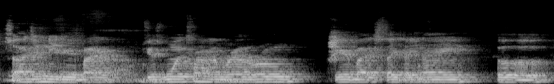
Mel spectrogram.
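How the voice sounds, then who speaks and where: A man's voice: mid-range voice, completely flat delivery, moderate pace, muffled recording. A man hosting and moderating a casual group discussion in slangy, teasing language. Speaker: panel host and moderator. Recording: very echoey room, clear noise.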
